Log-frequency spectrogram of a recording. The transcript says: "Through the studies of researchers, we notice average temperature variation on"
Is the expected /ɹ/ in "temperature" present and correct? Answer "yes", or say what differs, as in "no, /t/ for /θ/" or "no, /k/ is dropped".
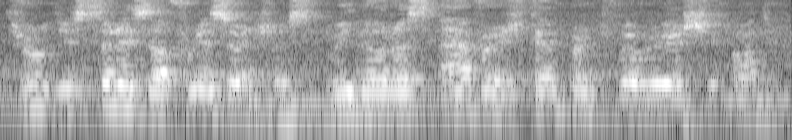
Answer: no, /ɹ/ is dropped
